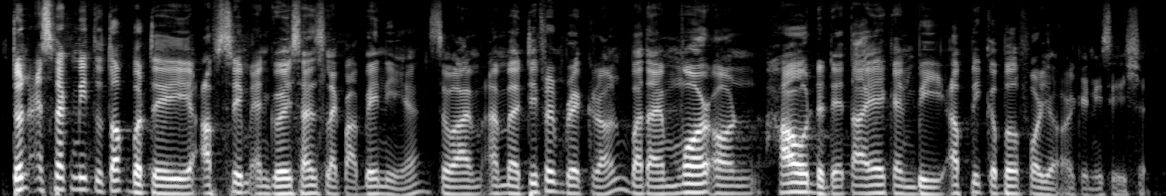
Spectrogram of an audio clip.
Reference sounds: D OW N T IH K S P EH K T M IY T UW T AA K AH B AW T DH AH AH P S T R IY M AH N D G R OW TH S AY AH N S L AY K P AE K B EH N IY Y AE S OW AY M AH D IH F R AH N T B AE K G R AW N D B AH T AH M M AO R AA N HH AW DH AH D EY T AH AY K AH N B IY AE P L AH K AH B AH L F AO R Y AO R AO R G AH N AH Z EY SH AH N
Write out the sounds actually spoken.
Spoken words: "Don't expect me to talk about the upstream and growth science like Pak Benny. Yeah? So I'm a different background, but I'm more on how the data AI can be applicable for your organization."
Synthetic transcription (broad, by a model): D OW N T IH K S P EH K T M IY T UW T AA K AH B AW T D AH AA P S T R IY M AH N G OW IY S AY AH N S L AY K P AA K B EH N IY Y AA S OW AY M AH D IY F R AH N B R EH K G R AW N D B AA T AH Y M AO R AA N HH AW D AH D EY T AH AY K AH N B IY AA P L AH K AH B AH L F AO R Y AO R AO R G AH N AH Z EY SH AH N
